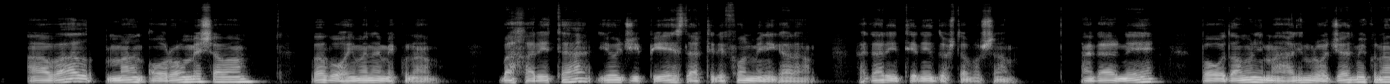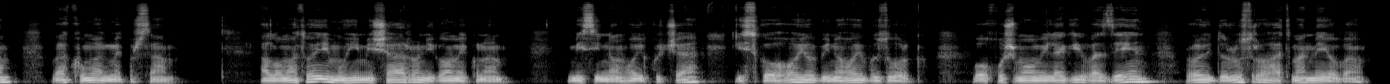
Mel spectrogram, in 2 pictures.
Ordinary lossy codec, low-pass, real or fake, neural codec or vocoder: none; 19.8 kHz; real; none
